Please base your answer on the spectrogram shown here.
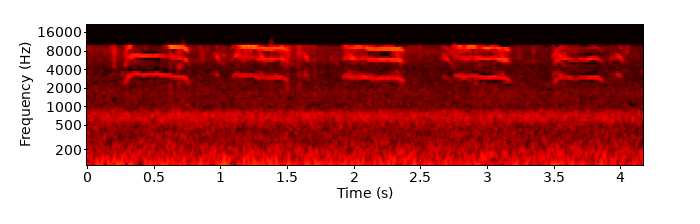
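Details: At a Dorset nest on 8 July 2024 a Eurasian hobby chick being fed utters shrill, drawn-out whining calls, about five in four seconds, each bending slightly in pitch, over a low continuous hum.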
